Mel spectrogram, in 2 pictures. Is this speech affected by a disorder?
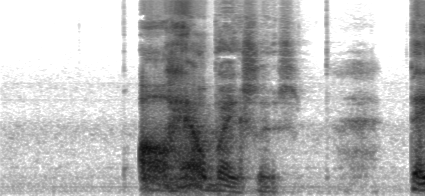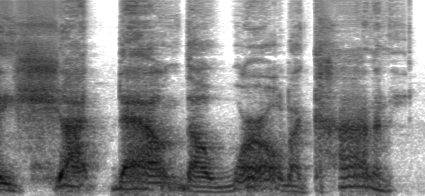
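Yes: speech impediment; says barely able to talk, raspy voice, calls self horrible singer.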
